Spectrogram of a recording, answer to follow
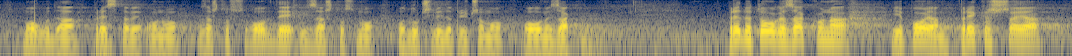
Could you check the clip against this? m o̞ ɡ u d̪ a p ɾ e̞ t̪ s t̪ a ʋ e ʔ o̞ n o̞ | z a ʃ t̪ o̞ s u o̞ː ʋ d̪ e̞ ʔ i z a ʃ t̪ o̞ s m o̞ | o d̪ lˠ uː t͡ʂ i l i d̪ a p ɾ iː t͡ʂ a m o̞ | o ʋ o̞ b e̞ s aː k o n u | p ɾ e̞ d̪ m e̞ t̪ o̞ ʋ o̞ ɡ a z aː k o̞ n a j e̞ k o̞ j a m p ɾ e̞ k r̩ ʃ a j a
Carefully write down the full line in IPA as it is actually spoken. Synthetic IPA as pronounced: m o̞ ɡ u d̪ a p ɾ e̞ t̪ s t̪ a ʋ e ʔ o̞ n o̞ | z a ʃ t̪ o̞ s u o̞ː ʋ d̪ e̞ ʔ i z a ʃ t̪ o̞ s m o̞ | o d̪ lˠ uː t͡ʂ i l i d̪ a p ɾ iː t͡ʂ a m o̞ | o ʋ o̞ m e̞ z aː k o n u | p ɾ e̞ d̪ m e̞ t̪ o̞ ʋ o̞ ɡ a z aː k o̞ n a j e̞ p o̞ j a m p ɾ e̞ k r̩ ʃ a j a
